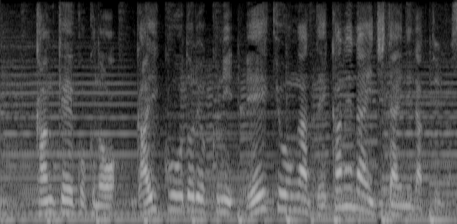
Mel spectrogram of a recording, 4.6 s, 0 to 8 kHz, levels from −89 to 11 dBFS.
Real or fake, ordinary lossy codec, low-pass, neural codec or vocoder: real; none; none; none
